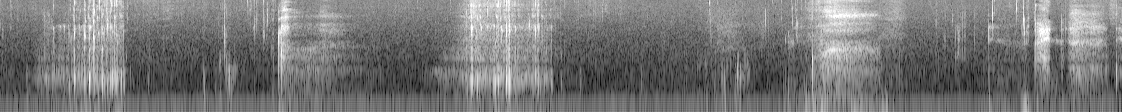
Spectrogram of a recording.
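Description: Quiet sips of sparkling water: a few separate gulps and swallows with a soft fizzy hiss, spaced apart over a steady low electrical hum.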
